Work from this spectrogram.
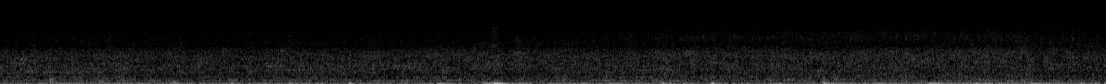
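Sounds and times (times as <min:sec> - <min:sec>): water rushing from fountains: 0:00.0 - 0:11.0.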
